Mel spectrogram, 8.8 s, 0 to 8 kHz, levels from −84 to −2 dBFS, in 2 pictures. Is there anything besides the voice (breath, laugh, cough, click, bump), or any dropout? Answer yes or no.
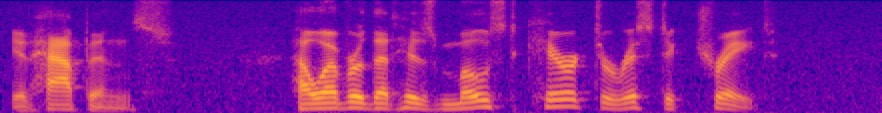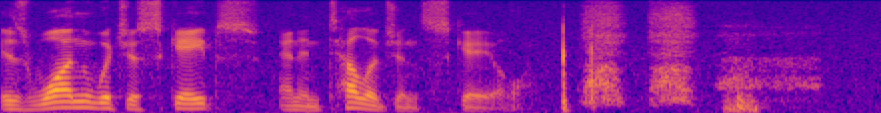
yes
